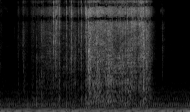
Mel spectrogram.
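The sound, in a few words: unwrapping a book wrapped like a present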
